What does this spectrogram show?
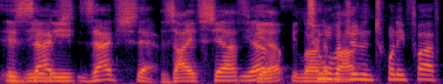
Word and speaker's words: Zaitsev: I can't pronounce his last name. It's Zaitsev.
